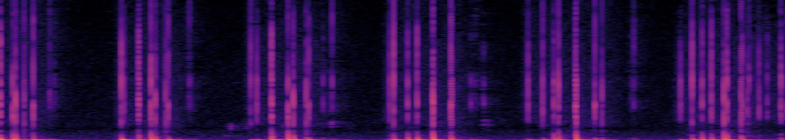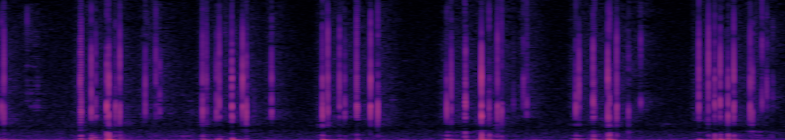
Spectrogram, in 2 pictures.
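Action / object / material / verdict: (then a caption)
tap / plastic compact hand mirror / plastic / none. Long acrylic nails tap rapidly on the dotted plastic backs of a small, round, white plastic clamshell hand mirror held open in both hands. The taps come in about a dozen quick clattering bursts, each a flurry of bright, dry clicks over a soft low thump. Every click stops almost instantly, with short quiet gaps between bursts.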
